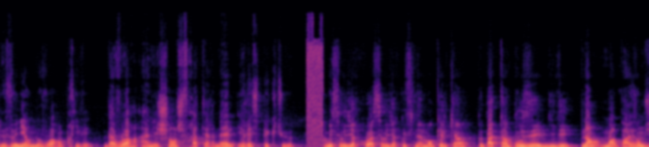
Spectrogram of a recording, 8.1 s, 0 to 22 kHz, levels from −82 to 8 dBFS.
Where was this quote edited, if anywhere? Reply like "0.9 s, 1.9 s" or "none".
3.9 s, 5.9 s, 7.2 s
